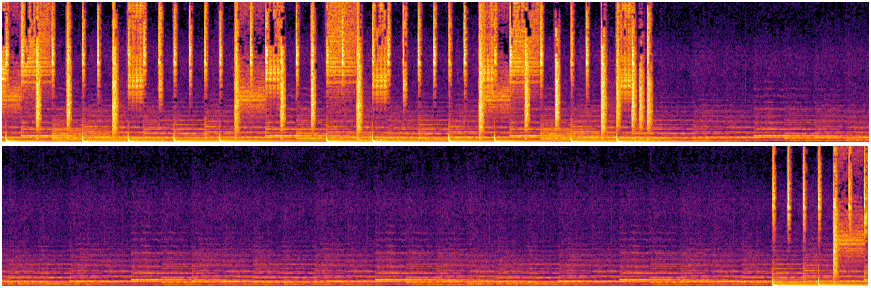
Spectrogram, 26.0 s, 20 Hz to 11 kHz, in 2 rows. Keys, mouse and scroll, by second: 2.5-3.1 drag, 7.4 click, 24.0 scroll down 1, 24.7 click.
